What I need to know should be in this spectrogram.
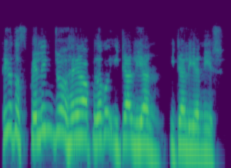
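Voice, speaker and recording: A man's voice: very high-pitched, big pitch swings, normal speed, darkish tone, dry recording. A man teaching a German demo class over a video call, switching between Hindi and English and often checking that the learner understands. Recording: dull lo-fi call audio.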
